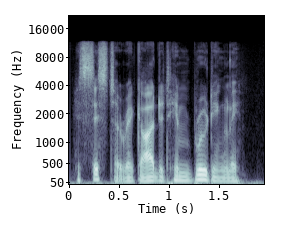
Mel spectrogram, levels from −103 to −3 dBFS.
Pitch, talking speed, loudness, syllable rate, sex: 85 Hz, 155 wpm, -20 LUFS, 6.0 syllables/s, male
